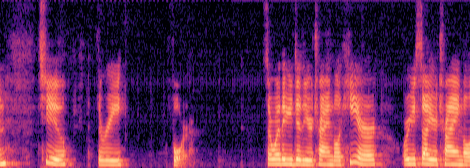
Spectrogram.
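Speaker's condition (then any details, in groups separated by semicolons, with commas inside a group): No condition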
